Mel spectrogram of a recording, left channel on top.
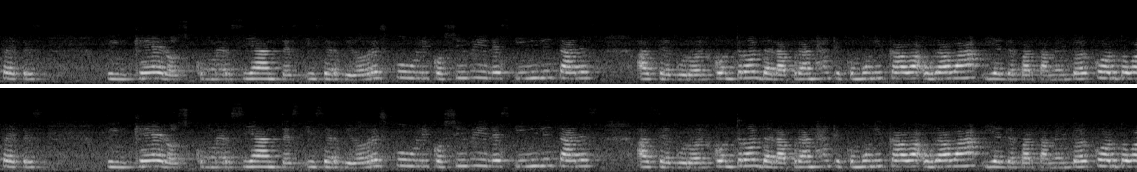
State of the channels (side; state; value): both; normal; correlation 0.79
